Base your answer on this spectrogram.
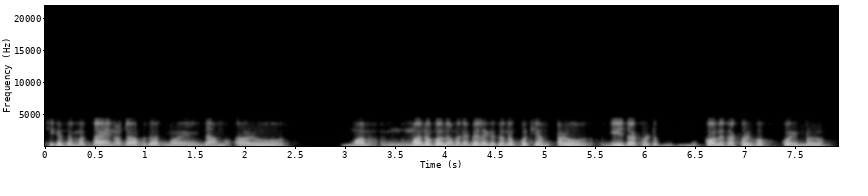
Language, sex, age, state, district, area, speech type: Assamese, male, 18-30, Assam, Lakhimpur, rural, conversation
